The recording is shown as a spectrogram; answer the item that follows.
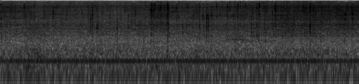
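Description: Bell peppers sauté in a hot pan with spring onion and fried garlic for Indo-Chinese chop suey, giving a steady, even sizzle that stays close and constant throughout, with a faint low hum underneath.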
